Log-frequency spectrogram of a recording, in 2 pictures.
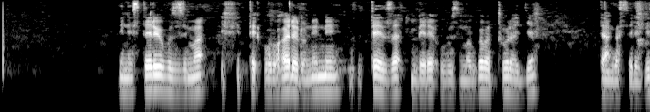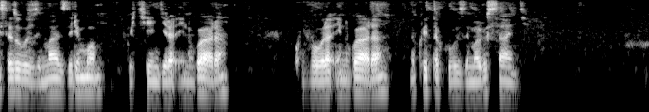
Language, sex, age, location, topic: Kinyarwanda, male, 18-24, Kigali, health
